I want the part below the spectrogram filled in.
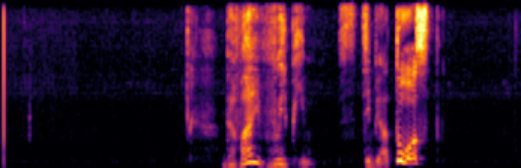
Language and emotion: Russian, positive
